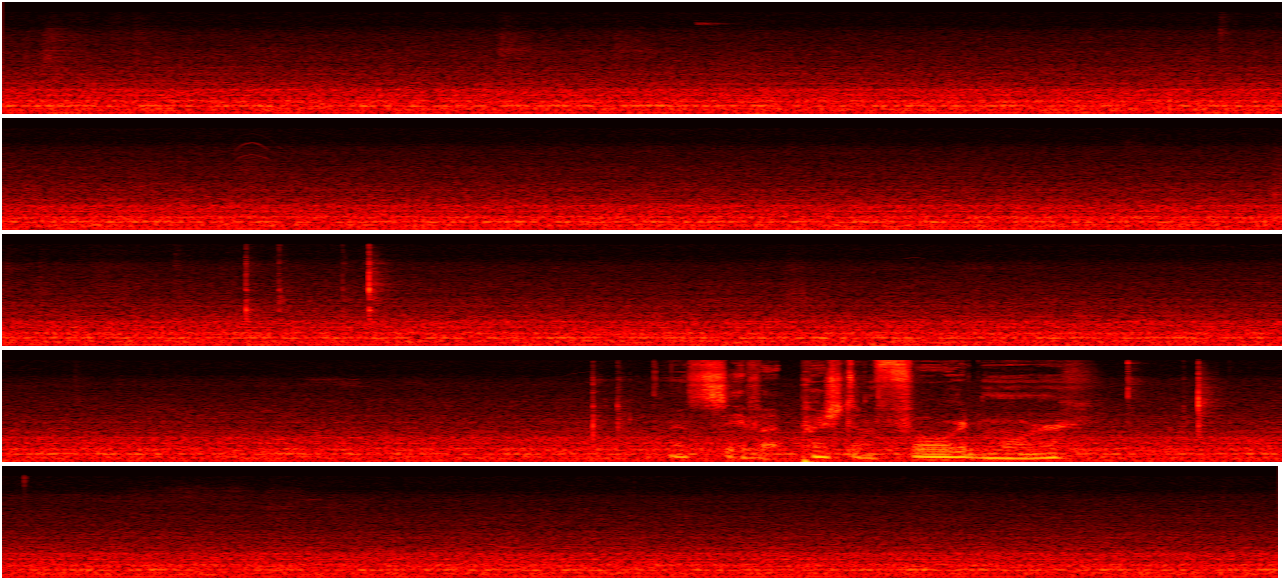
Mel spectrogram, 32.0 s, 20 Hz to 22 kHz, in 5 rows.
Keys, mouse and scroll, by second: 14.6 middle click, 15.3 scroll up 1, 23.6 click, 25.2 middle click.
